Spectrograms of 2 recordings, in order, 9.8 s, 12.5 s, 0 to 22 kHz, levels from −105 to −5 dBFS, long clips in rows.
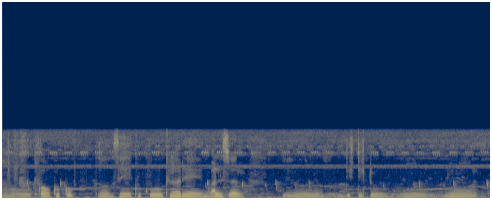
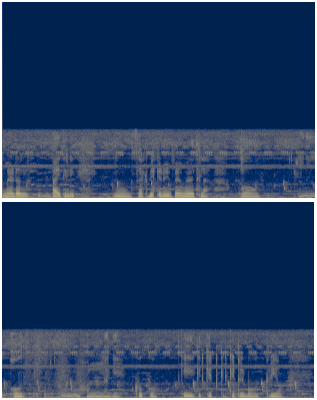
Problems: constant background noise, low volume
